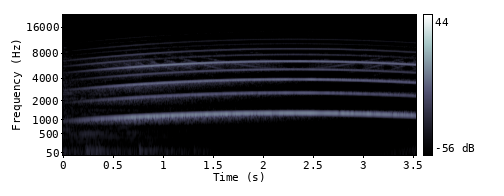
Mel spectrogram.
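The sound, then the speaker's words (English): A police siren wails loudly and steadily, its tone sweeping slowly upward and holding high, with a faint low rumble underneath at the start. “But luckily, before the guy could stuff me in his trunk, police sirens rang out.”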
